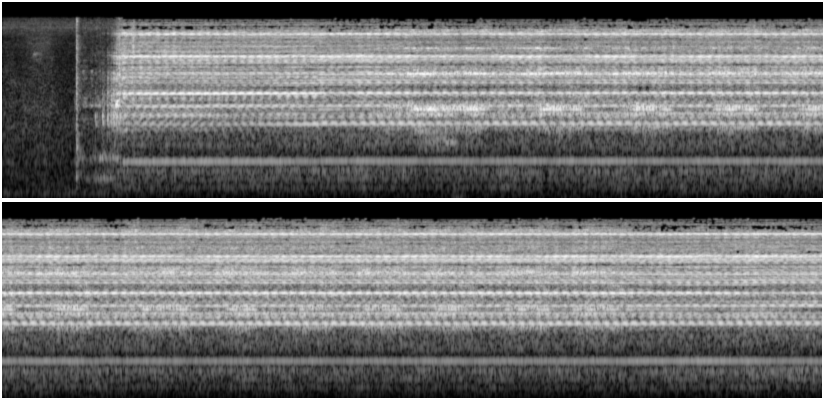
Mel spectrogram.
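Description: Valve refacing machine switched on a little under two seconds in, its motor and grinding wheel then running with a steady whine. A faint rasp comes and goes in a slow rhythm for several seconds as an MGB rocker arm's valve pad is ground on the wheel to reface it.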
